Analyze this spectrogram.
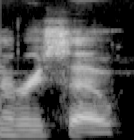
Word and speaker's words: Russo: introducing us to Sean Russo. I'm still pronouncing that right, right? It's a hard R, hard U. Yep, There we that's go. correct. Sean Russo And is the pronunciation.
